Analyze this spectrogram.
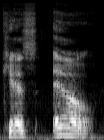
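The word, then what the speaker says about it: כֶּסֶל: That there is the H3689, the Kesel, pronounced Kesel, meaning to trust, to have confidence.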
